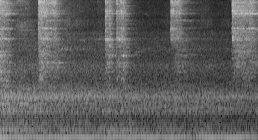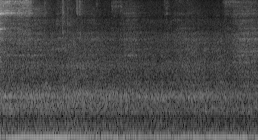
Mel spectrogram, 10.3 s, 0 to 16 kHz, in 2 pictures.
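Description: Sri Lanka Railways S14a and S8 diesel multiple unit pulling away, its wheels screeching in four short bursts during the first five seconds over a steady rumble and engine hum. The sound slowly fades as the train draws away.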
